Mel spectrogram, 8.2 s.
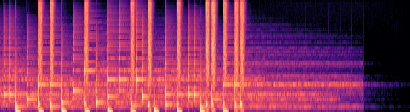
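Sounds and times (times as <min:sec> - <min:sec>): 
phonk music: 0:00.0 - 0:05.1.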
